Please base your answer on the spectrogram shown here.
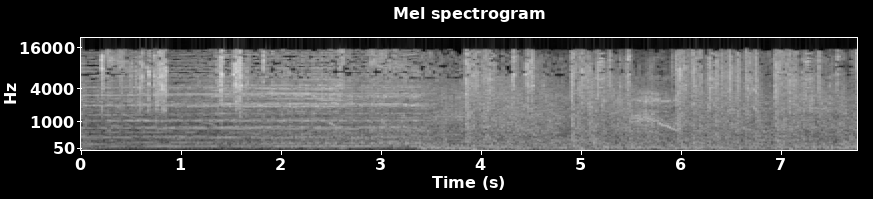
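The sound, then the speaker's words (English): A computer workstation blows up in an action film scene, with loud, dense booming and crackling bursts that carry on without a break. “Another workstation explodes”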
